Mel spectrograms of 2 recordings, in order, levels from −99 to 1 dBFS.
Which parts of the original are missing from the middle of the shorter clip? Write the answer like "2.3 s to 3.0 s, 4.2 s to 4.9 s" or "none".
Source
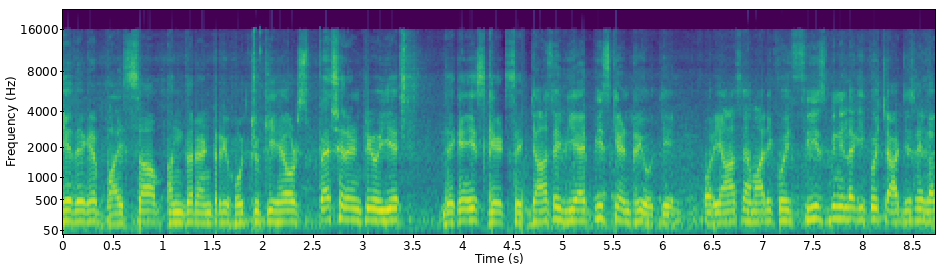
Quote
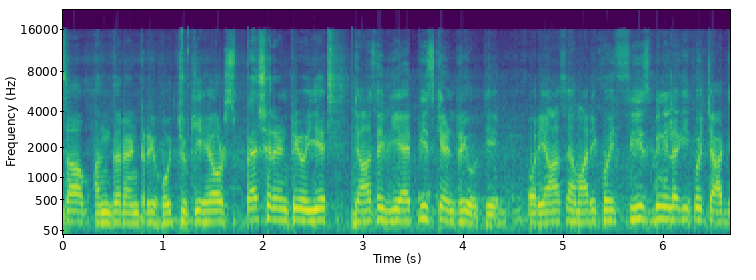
3.6 s to 4.7 s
